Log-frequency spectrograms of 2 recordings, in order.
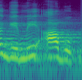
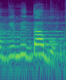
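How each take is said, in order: First: Said in the usual way. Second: "the" given weight before "book"; stress on the. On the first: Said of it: "मैंने ये नहीं कहा". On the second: Shown as a demonstration. Teacher contrasting the with a, stressing "the". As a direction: lean on "the" to point at one book. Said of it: "मैंने कहा".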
